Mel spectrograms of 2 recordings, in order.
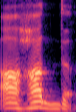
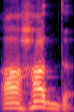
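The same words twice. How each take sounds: No difference in how they are said.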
